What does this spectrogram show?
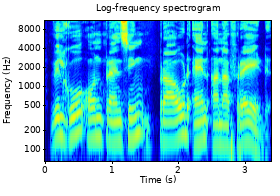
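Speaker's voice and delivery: drawn-out reading of a poem line; slow poem recitation. Shown as a demonstration. Teacher reading a poem line to students, slow recitation. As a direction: read each word very slowly for the class.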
